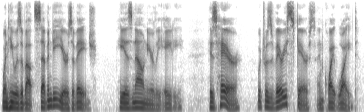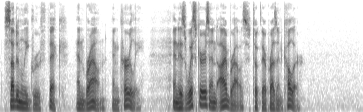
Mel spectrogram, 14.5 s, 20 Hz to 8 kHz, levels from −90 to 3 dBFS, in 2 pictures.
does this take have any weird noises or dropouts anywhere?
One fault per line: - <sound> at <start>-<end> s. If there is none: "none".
none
